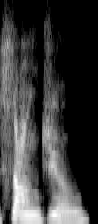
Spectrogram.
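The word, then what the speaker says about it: Sơn Đoòng: it's the biggest cave on Earth, and it's called the Sanjun Cave. Help me Um, pronounce that. San, as in song, like song.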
